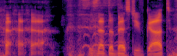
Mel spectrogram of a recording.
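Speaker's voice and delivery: low, quiet villain chuckle and taunt; mock an anime villain toying with the hero; hammed-down evil laugh, dropped low. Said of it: "the villain starts laughing and he's like".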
